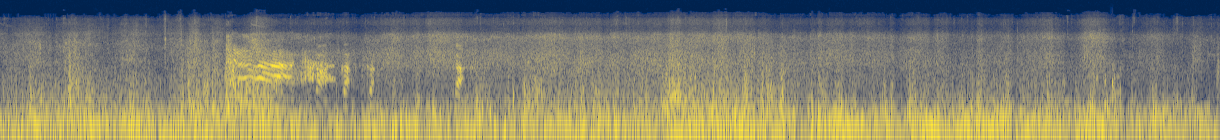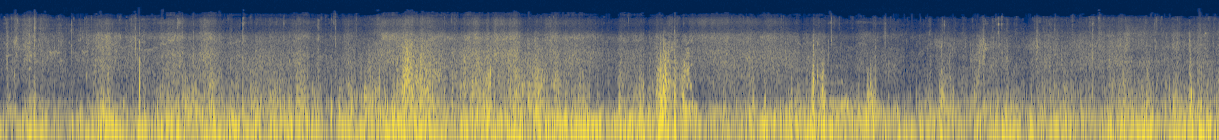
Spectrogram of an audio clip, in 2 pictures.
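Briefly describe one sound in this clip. A horse's hooves pound on a dirt track at a canter.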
